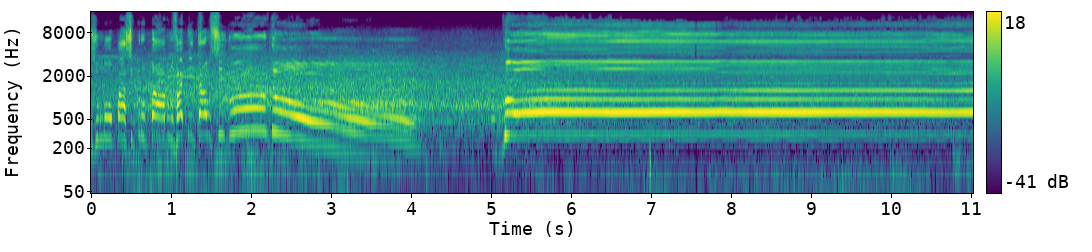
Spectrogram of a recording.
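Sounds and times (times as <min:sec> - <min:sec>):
man commentating with drawn-out call: 0:00.0 - 0:04.2, 0:05.1 - 0:11.0
stadium crowd noise: 0:00.0 - 0:11.0.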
